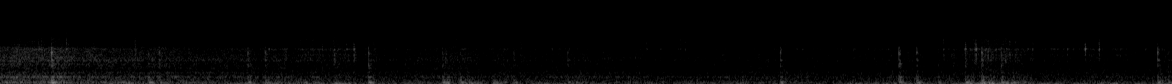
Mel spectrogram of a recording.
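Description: Bicycle tyres crunch and rattle over a gravel path.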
